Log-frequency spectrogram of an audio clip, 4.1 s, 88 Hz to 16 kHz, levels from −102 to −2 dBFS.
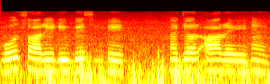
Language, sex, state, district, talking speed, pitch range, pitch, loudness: Hindi, female, Haryana, Charkhi Dadri, 130 wpm, 185-205 Hz, 200 Hz, -14 LUFS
